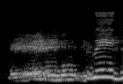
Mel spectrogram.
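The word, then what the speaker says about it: vague: वैसे प्रोनाउंसिएशन वेग, वेज नहीं पढ़ेंगे।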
